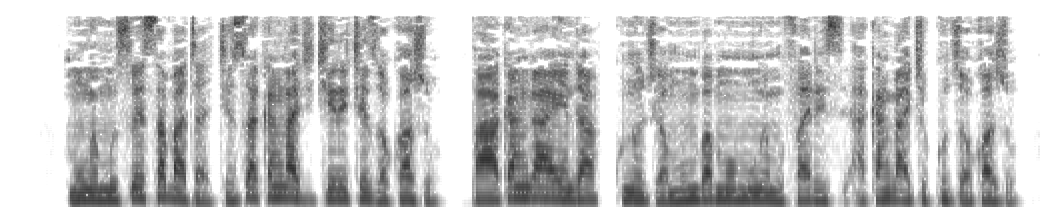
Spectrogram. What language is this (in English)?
Shona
